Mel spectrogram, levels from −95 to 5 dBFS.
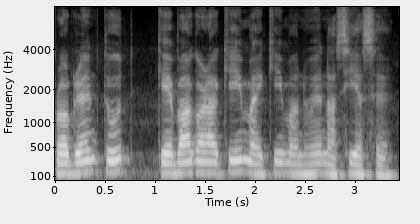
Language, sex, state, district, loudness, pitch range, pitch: Assamese, male, Assam, Kamrup Metropolitan, -17 LUFS, 130-140 Hz, 135 Hz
